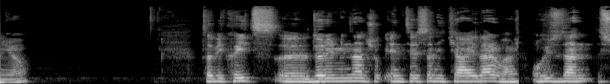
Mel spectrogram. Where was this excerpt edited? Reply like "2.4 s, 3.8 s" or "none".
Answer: 5.2 s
